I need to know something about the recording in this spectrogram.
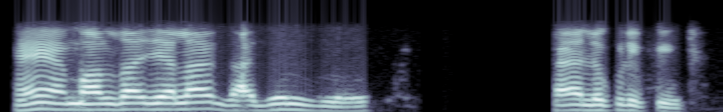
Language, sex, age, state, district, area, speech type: Santali, male, 45-60, West Bengal, Malda, rural, conversation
